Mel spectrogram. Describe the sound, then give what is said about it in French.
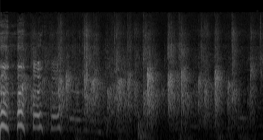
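Scattered applause from an audience at an evening event at the Jean Verdier community centre, soft, uneven clapping that follows a brief voice at the start. “on peut applaudir Sarah Pep qui est l'initiative de cette soirée.”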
